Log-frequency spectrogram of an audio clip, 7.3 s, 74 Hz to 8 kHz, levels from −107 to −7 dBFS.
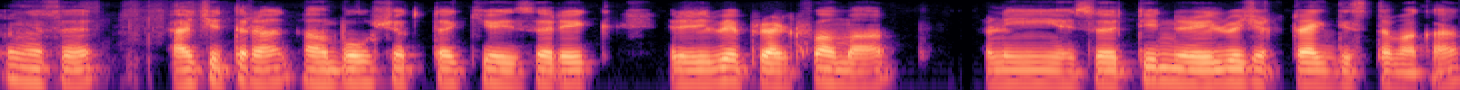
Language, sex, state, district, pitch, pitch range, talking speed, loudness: Konkani, male, Goa, North and South Goa, 110 Hz, 105-110 Hz, 155 wpm, -25 LUFS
